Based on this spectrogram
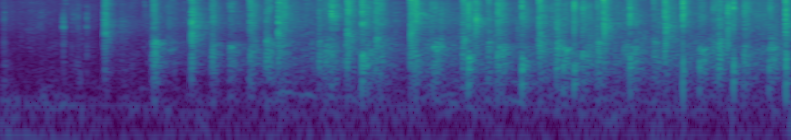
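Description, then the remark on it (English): A crowd at a deal-signing ceremony for a record one-day Chinese soybean purchase breaks into applause, scattered claps quickly swelling into a dense, steady patter of many hands that holds fairly loud throughout, with no talking. “Now, let's applause for this remarkable achievement.”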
